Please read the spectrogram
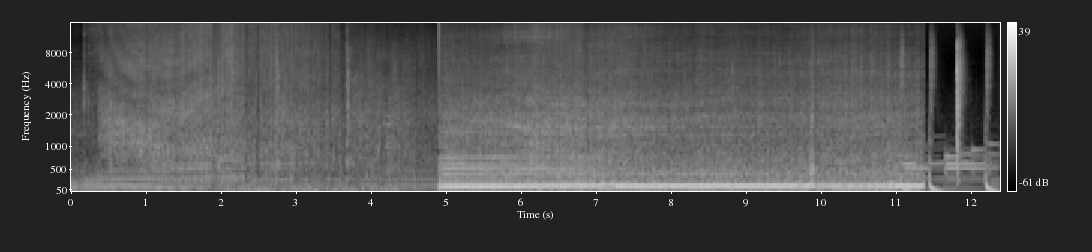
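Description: Car engine and road noise at freeway speed, then about five seconds in a loud, steady, low engine and exhaust drone sets in suddenly and holds until just before the end.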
